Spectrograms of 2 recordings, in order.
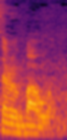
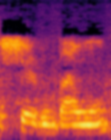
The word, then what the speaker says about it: Sherubawan: an Elephant, and that's Serubawa. No, it's called Sherubawan. Okay, Sherubawan. You must learn to pronounce it properly.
